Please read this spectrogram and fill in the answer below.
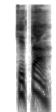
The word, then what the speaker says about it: kita: Word for word it's ibibigay kita ng regalo.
